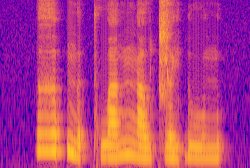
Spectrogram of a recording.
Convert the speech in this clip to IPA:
ɣə˦˥p̚ŋə˨˩t̚kwa˨˦n ŋa˧wt͡ɕəː˧jɗu˧n

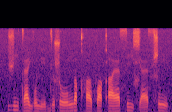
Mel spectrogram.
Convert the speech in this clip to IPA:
ʒi˥˩tæ˥˩jo˥˩lʲe˩˧ dʲo˧˥ʂoː˧˥ŋu˥˩ qʰo˧˩˧fɒ˧˥qʼæː˧˥ si˥˩ɕæː˩˧sʂĩ˥˩

